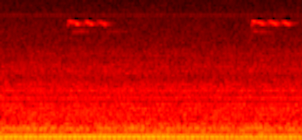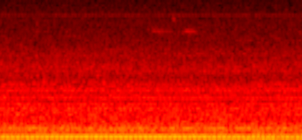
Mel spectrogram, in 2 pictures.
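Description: Long-tailed tits giving high, thin calls in quick runs of three notes, about a second in and again near three seconds, with fainter single notes later. A steady low hum runs underneath and is the loudest sound.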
